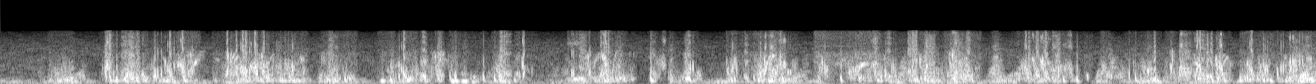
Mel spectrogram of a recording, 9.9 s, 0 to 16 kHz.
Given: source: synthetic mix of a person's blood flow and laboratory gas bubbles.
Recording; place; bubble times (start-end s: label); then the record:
Doppler ultrasound of blood flow; precordium
0.35-0.55 s: bubbles
0.74-1.54 s: bubbles
1.59-2.32 s: bubbles
2.38-2.69 s: bubbles
2.83-4.03 s: bubbles
4.25-4.79 s: bubbles
4.86-5.08 s: bubbles
5.12-5.25 s: bubbles
5.45-6.00 s: bubbles
6.09-7.37 s: bubbles
7.61-8.20 s: bubbles
8.24-8.34 s: bubbles
8.43-9.24 s: bubbles
9.29-9.88 s: bubbles
From the record:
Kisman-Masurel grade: 444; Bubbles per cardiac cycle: continuous sound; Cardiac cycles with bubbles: 100%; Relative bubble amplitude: maximal (0.775 to 0.999); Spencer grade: 4 (maximum detectable bubble signal sounding continuously throughout systole and diastole of every cardiac period, and overriding the amplitude of the normal cardiac signals); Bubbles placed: anywhere in the cardiac cycle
